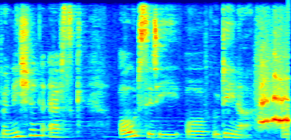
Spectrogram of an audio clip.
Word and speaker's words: Udine: esque old city of udina and I'm very sorry when I was in oudina I was calling it oudin I didn't realize the pronunciation the great thing about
